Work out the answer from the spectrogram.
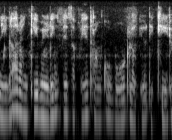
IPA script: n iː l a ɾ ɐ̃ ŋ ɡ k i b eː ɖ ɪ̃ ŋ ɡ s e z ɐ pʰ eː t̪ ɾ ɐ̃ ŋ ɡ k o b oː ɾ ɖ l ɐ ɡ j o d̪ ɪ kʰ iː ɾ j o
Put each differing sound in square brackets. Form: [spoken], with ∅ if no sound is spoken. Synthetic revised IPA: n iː l a ɾ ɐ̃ ŋ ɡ k i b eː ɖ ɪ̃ ŋ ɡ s e [s] ɐ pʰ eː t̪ ɾ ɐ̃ ŋ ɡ k o b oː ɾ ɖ l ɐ ɡ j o d̪ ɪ kʰ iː ɾ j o

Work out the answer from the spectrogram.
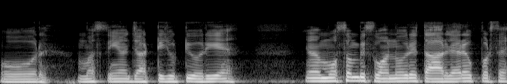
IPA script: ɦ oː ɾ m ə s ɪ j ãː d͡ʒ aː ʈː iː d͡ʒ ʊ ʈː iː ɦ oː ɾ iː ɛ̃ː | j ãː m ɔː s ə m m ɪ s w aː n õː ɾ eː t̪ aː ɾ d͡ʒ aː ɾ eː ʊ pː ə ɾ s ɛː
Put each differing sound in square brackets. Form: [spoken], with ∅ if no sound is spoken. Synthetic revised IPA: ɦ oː ɾ m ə s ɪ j ãː d͡ʒ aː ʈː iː d͡ʒ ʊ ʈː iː ɦ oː ɾ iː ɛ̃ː | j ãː m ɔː s ə m [b] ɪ s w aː n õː ɾ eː t̪ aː ɾ d͡ʒ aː ɾ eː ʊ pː ə ɾ s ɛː

